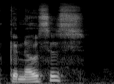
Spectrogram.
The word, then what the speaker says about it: gnosis: Is it really spelled gnosis? – Yeah, okay. G-N. And you pronounce both. Or like, we would say pneumatology, like P-N-E-U, but in Greek you would say pneumatology.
